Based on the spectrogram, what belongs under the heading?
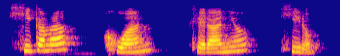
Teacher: The letter J sounds like a very rough H in the word hot. And so does the letter G when paired with E and I.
